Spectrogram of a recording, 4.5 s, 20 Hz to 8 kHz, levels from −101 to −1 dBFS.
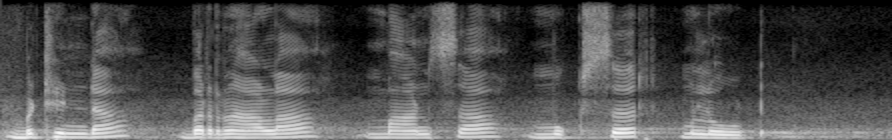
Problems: background sounds at intervals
